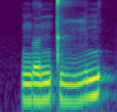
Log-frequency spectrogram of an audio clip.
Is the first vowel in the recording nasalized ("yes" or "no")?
no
